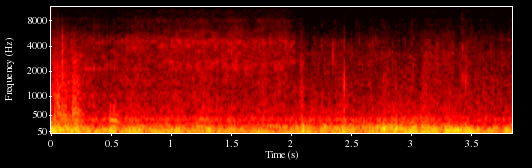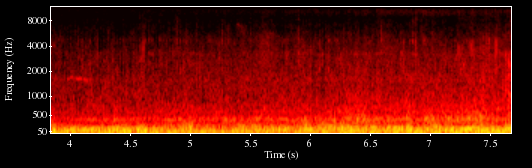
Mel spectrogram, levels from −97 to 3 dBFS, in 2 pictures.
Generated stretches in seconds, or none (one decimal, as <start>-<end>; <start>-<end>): 6.0-7.7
